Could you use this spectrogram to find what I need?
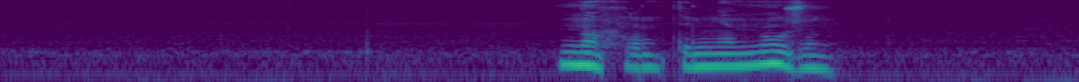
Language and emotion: Russian, angry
